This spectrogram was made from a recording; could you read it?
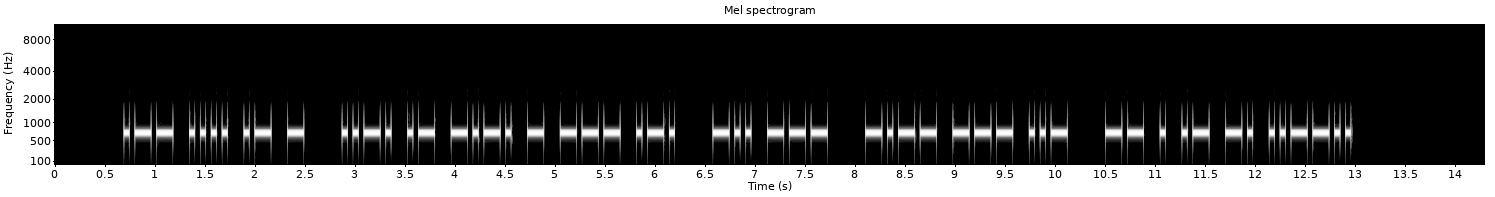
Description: Morse code, heard as a keyed tone, about 22 wpm, 700 Hz. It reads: WHAT FACTOR DO YOU MEAN?
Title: Sentences from Top 1300 Words 22wpm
